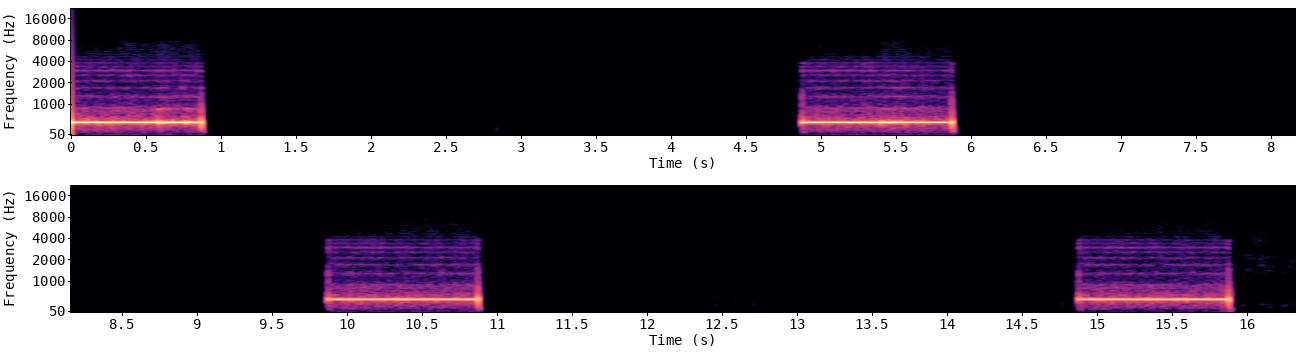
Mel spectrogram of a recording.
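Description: Telephone ringback tone pulses four times, each one-second tone followed by about four seconds of silence, clear and steady with no answer.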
